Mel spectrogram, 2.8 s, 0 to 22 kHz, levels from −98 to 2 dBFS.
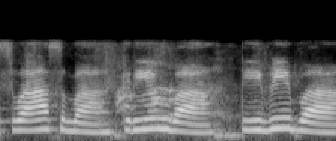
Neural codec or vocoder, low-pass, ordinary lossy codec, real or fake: codec, 16 kHz, 4 kbps, FreqCodec, larger model; 7.2 kHz; Opus, 32 kbps; fake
